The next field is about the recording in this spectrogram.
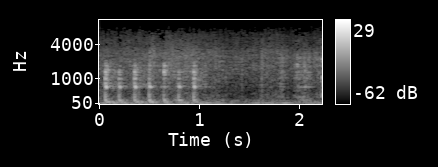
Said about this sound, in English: Are these your chickens? Yes, they are. Well, do you mind if I ask you a favor? Your chickens are awful fond of the seeds I'm trying to plant.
